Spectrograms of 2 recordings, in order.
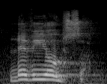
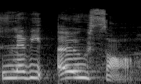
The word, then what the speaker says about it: Leviosa: someone's eye out besides you're saying it wrong it's leviosa not leviosa you doing then if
